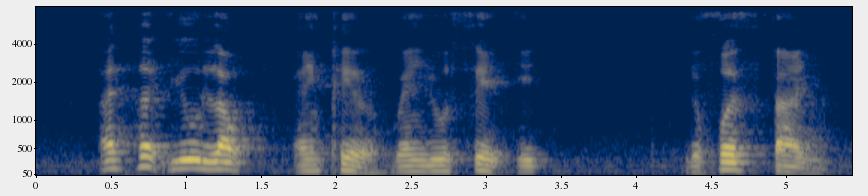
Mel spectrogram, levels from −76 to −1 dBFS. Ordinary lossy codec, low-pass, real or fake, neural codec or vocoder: none; 7.2 kHz; fake; codec, 44.1 kHz, 7.8 kbps, Pupu-Codec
